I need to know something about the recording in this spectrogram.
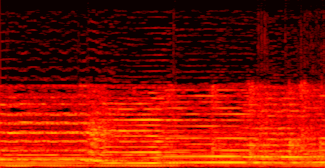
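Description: Background music led by a violin playing long held notes, with the melody moving to new notes about two-thirds of a second in and again near a second and a half.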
